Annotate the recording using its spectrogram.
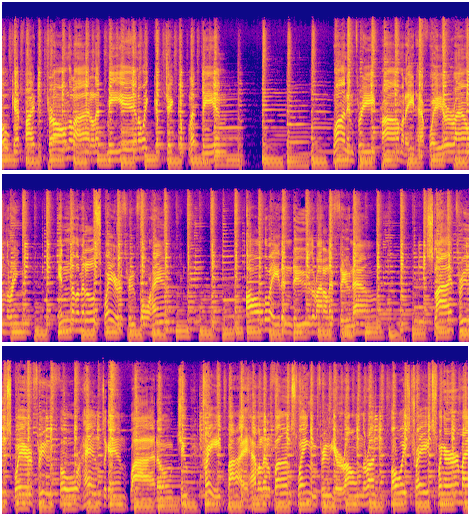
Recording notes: Track eight from the 1976 Hi Hat Records Staff Trails-In Dance held in Stanton, CA.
